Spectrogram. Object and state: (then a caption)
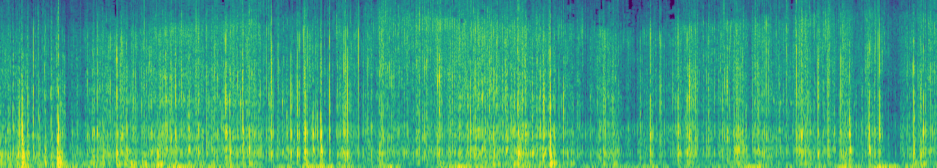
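Mesh bath sponge. Two mascara brushes scratch and brush the surface of a flat yellow knitted-mesh scrub sponge pad laid over the microphone. The result is a steady, close-up crackling and rustling that spans from a low rumble up to bright, crisp scratches, with frequent quick strokes throughout.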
